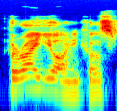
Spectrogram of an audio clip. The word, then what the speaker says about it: Brionyculus: It's Brionyculus because you have the the meme word bro, you know, bro. And then Bionicles, of course, is like you pronounce Brionyculus instead of Bionicles.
